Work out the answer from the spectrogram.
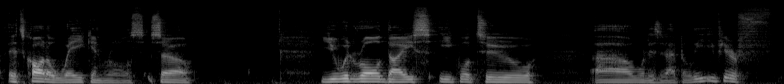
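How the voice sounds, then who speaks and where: A man hosting a solo board game stream, talking informally, thinking out loud and often repeating himself as he plays. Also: lowish voice. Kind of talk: casual live stream commentary while playing.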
